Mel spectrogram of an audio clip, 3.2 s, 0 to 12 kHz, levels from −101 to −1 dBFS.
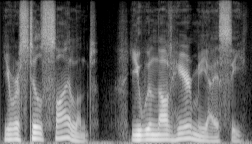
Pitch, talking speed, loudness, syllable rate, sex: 110 Hz, 210 wpm, -18 LUFS, 4.9 syllables/s, male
